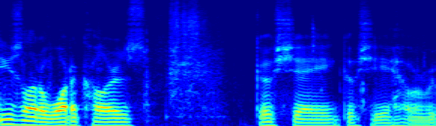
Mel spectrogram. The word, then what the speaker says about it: gouache: Gouache, however we pronounced.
